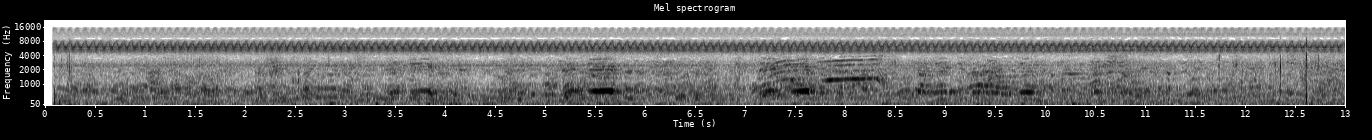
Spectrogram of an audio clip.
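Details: Cicadas in Kamakura keep up a continuous, shrill, buzzing hiss throughout, with voices of people chatting nearby coming and going.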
